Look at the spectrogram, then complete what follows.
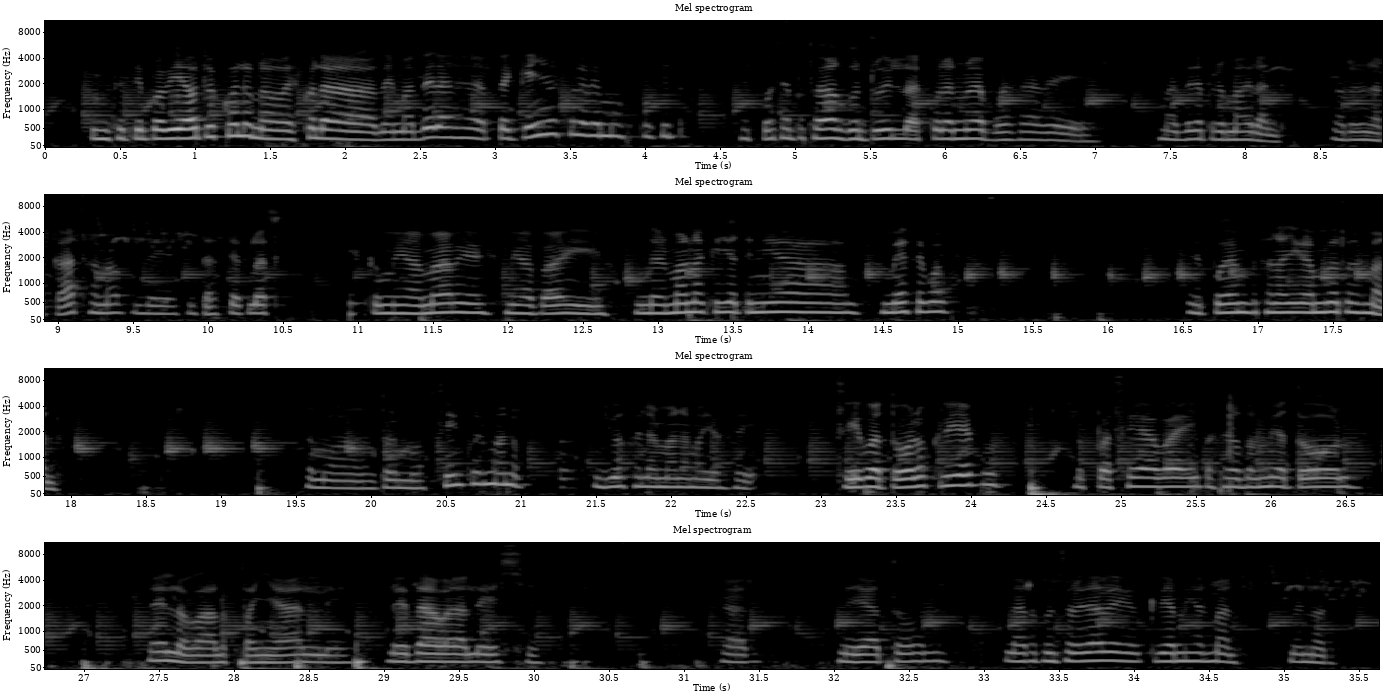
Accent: Bonifacio, Los Ríos, Chile; tengo 49 años. Yo nací en Bonifacio, me crié con mi abuelita, ya me crié con mi abuela, mis primos, mi hermano y tío. Allá fue, ahí está mi raíz.

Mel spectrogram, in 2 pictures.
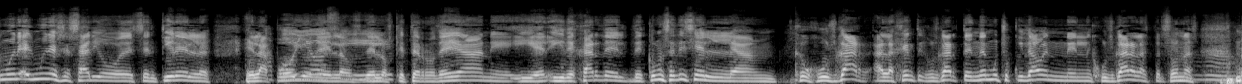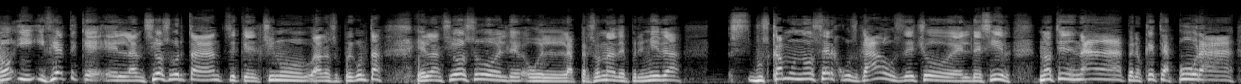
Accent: Mexico; Como latinos, como machos mexicanos, nunca se enseña a gestionar nuestras emociones.

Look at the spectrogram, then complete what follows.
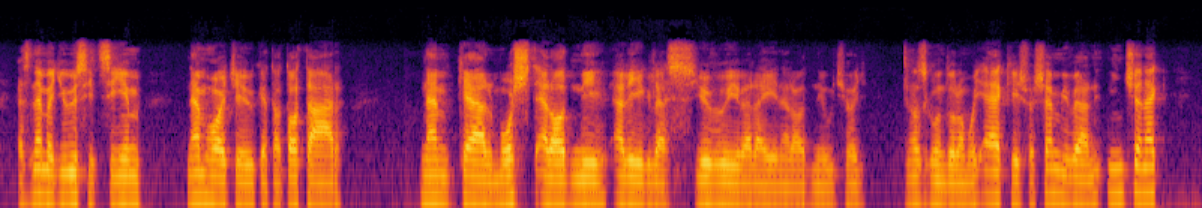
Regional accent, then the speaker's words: Hungary; F betű, E betű, magyarok vagyunk, fe.

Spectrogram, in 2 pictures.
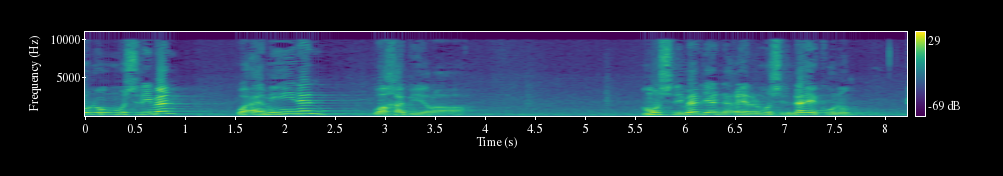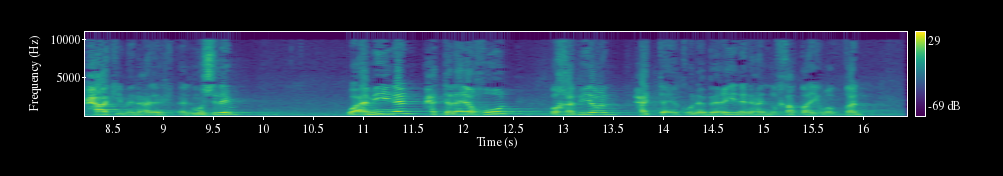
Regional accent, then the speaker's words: Kuwait; يمكن يسميها عندنا في الكويت شو يسمونها

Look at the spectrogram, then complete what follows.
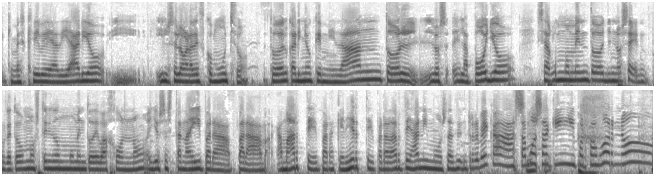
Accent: Benigànim, Valencian Community, Spain; ahora mismo estoy viviendo en Benigànim, que es mi pueblo, en casa de mis padres.

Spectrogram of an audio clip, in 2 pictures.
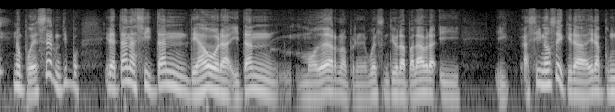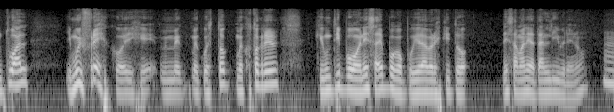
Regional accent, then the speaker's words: United States; Me crié en Estados Unidos y vine de vacaciones una vez en el año 90

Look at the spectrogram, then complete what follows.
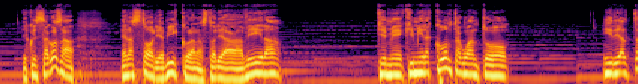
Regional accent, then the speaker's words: Rome, Lazio, Italy; sono nato e cresciuto a Roma

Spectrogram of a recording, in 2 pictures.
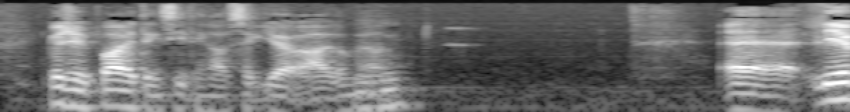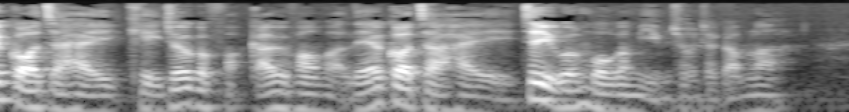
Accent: Canada; 即我們加拿大人係咁話自己醫療系統幾好啊！

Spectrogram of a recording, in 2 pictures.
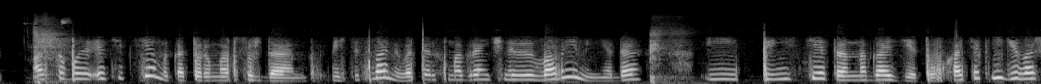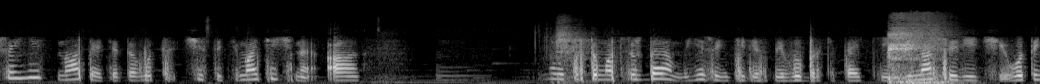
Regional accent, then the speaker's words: Voronezh, Voronezh Oblast, Russia; Я из Воронежа.

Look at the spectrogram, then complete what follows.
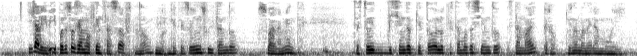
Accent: Ecuador; Y es como que todos somos ecuatorianos.

